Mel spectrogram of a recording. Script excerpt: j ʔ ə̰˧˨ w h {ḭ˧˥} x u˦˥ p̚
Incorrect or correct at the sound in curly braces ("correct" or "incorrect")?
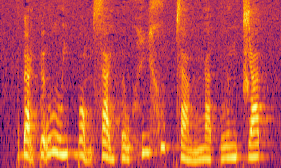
incorrect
